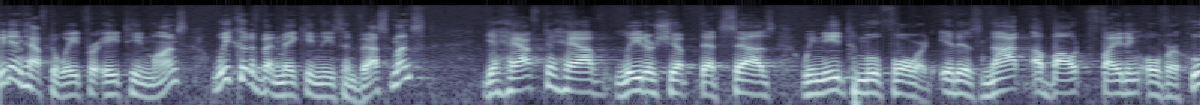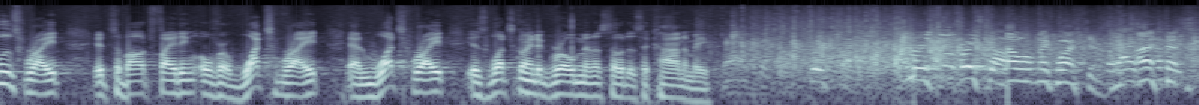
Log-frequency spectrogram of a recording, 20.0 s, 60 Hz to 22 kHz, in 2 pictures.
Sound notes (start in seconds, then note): 15.9 applause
